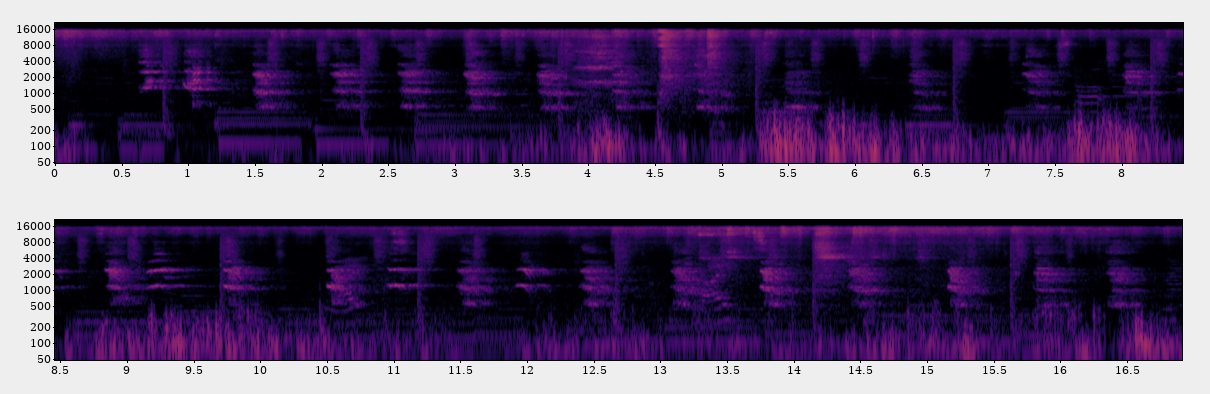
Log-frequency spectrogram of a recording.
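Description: Background music with a stepping low line, and a dog barking repeatedly over it.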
